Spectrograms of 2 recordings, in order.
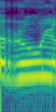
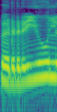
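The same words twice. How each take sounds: First: "रूल" with a plain long oo, no glide; correct pronunciation. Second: "र्यूल" with a y-glide after the r; wrong pronunciation. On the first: Teacher showing students how it is read, "रूल" said rool without a y. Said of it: "इसको रूल पढ़ते हैं". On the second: Teacher showing students the reading to avoid, "र्यूल" said r-yool. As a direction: say "र्यूल" as r-yool, gliding into the long u. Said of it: "आर U L E को आप र्यूल नहीं पढ़ोगे". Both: Shown as a demonstration.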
